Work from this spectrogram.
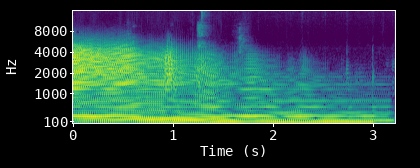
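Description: A loud distorted electric guitar chord with open strings left ringing, the A string muted, rings out as one sustained chord for about three seconds, then cuts off sharply near the end.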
